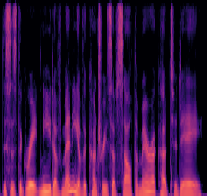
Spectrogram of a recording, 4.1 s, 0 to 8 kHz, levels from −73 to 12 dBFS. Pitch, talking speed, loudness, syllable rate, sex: 170 Hz, 205 wpm, -16 LUFS, 5.1 syllables/s, female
